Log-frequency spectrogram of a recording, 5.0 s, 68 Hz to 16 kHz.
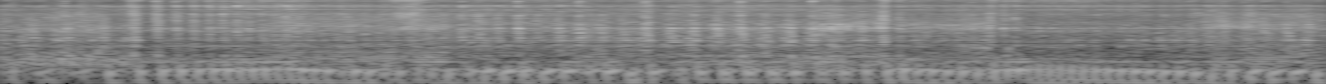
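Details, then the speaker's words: Honda XRM 125 with clutch conversion, kick-started, idling with a deep rapid even knock every firing pulse; piston and side knocking traced on teardown to a very loose connecting rod with excessive side clearance. "Ito yung kanyang tunog. Pakinggan natin. May k nacking na 'yung piston ayan at yung bandang panggilid niya ah meron na rin."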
